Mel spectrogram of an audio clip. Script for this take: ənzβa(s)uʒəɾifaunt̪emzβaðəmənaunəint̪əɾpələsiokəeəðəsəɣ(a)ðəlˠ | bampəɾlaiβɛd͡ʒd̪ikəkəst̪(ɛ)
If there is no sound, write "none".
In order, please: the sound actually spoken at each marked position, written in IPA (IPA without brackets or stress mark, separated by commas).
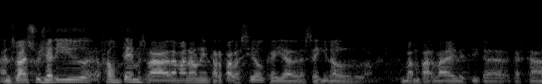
s, i, a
